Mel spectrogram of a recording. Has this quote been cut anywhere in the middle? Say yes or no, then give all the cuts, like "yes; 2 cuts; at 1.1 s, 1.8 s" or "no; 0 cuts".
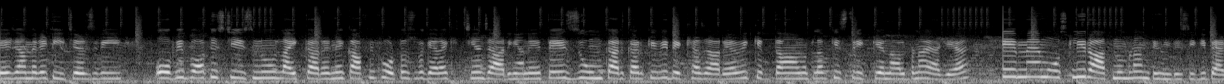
yes; 1 cut; at 10.0 s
